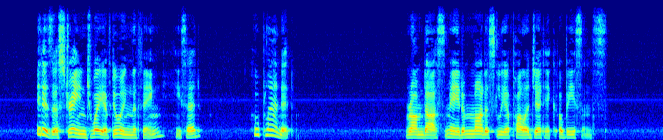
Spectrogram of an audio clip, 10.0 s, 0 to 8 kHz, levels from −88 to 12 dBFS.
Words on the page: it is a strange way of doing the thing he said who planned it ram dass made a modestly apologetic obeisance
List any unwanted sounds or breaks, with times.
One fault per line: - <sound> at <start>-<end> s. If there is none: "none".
none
